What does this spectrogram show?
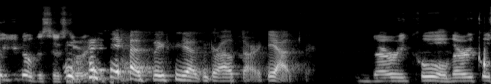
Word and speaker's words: Graustark: Is that how you pronounce that, Ron? I know you know this history. Yes, Graustark.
